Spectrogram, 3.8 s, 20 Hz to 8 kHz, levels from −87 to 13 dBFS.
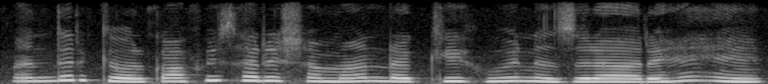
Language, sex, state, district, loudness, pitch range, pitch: Hindi, female, Jharkhand, Garhwa, -13 LUFS, 300-340 Hz, 320 Hz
